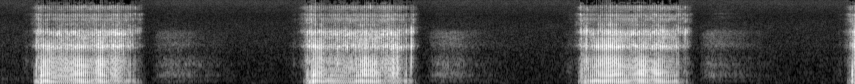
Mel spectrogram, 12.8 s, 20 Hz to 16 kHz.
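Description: Loud, rough snores on each breath in, with quiet breaths out, about 14 breaths a minute: heavy snoring.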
